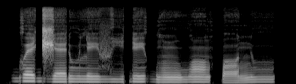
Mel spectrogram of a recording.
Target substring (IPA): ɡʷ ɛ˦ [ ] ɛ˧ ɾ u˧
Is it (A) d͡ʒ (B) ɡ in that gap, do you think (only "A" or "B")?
A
